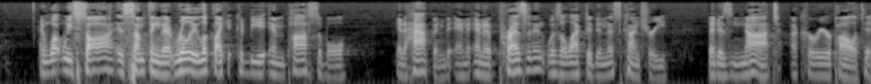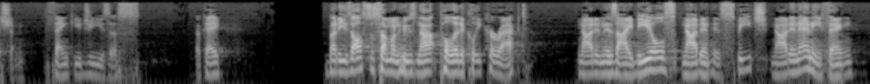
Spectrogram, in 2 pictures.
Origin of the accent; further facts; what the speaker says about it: United States; As an American, I'm very curious to see what exactly this guy does.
